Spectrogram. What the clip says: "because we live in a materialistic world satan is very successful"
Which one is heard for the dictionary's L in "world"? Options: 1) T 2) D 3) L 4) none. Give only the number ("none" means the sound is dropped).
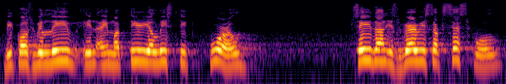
3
